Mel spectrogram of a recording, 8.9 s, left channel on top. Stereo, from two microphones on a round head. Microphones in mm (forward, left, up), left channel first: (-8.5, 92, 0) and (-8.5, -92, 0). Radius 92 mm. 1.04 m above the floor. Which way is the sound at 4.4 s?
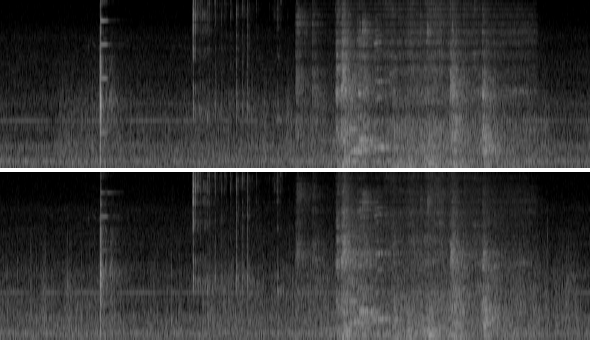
40° left (ahead or behind).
